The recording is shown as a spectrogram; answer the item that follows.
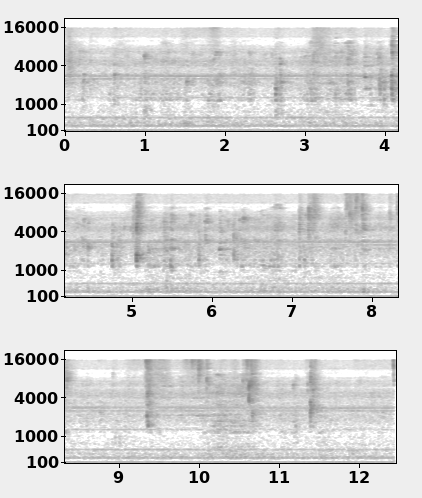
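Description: Near silence: a low steady room hum with a few faint, scattered clicks of a person chewing a mouthful of mutton curry with the mouth closed, the clearest about five seconds in.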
